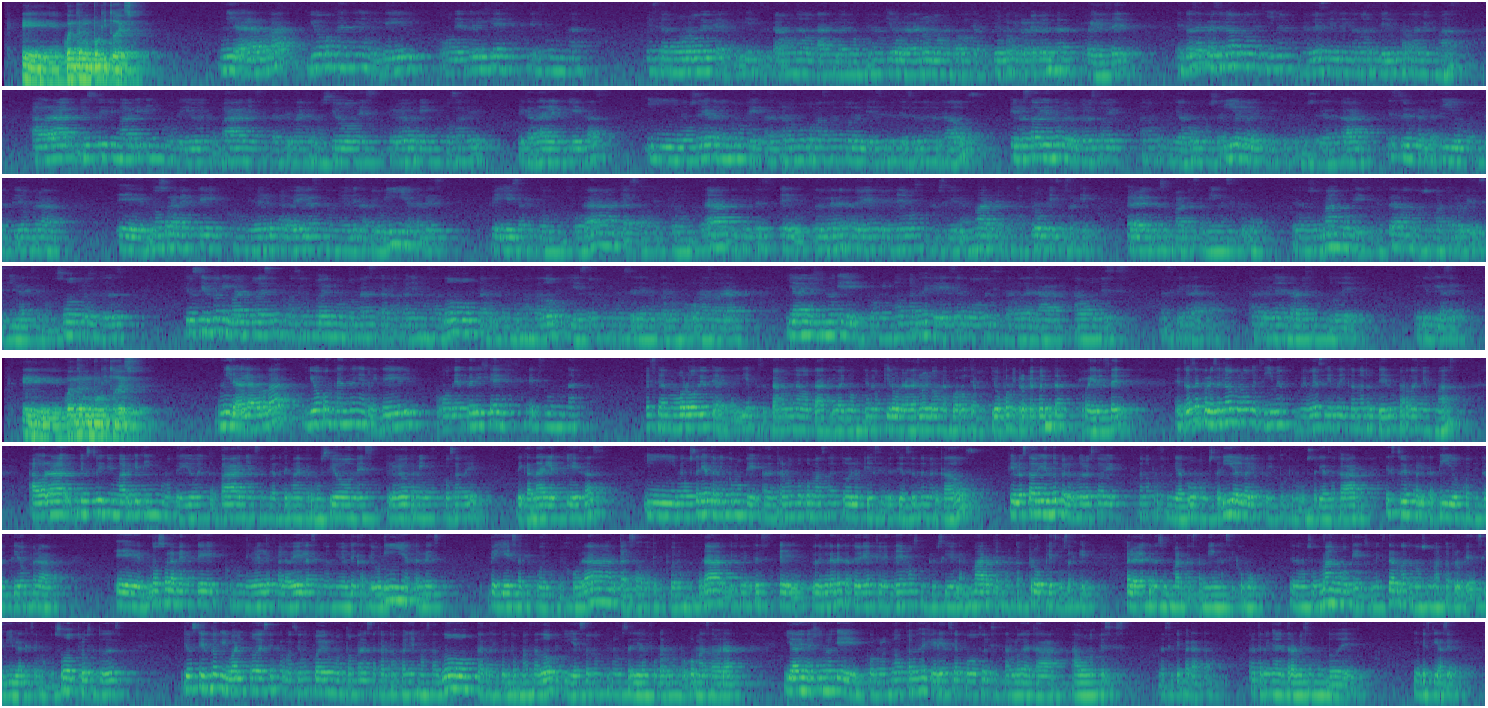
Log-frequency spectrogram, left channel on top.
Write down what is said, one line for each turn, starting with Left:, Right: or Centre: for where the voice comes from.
Left: Eh, cuéntame un poquito de eso.
Right: Mira, la verdad, yo contenta en el retail, como ya te dije, <laughs> es una especie de amor-odio que hay días que soy tan agotada que yo, ay, no, ya no quiero volver a verlo y luego me acuerdo que yo por mi propia cuenta regresé. Entonces, por ese lado creo que sí, me, me voy a seguir dedicando al retail un par de años más. Ahora yo estoy en marketing, como te digo, en campañas, en ver tema de promociones, pero veo también cosas de, de canales, piezas. Y me gustaría también como que adentrarme un poco más a todo lo que es investigación de mercados, que lo he estado viendo, pero no lo he estado viendo tan a profundidad como me gustaría. Hay varios proyectos que me gustaría sacar, estudios cualitativos, cuantitativos para eh, no solamente como a nivel de Falabella, sino a nivel de categoría, tal vez belleza que podemos mejorar, calzado que podemos mejorar, diferentes, eh, las diferentes categorías que vendemos, inclusive las marcas, marcas propias. Tú sabes que Falabella tiene sus marcas también, así como tenemos un Mango, que es una externa, tenemos una marca propia de Sibila que hacemos nosotros. Entonces, yo siento que igual toda esa información nos puede ayudar un montón para sacar campañas más ad hoc, dar descuentos más ad hoc, y eso es lo que me gustaría enfocarme un poco más ahora ya me imagino que con los nuevos cambios de gerencia puedo solicitarlo de acá a unos meses. Así que para, para también adentrarme en ese mundo de, de investigación.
